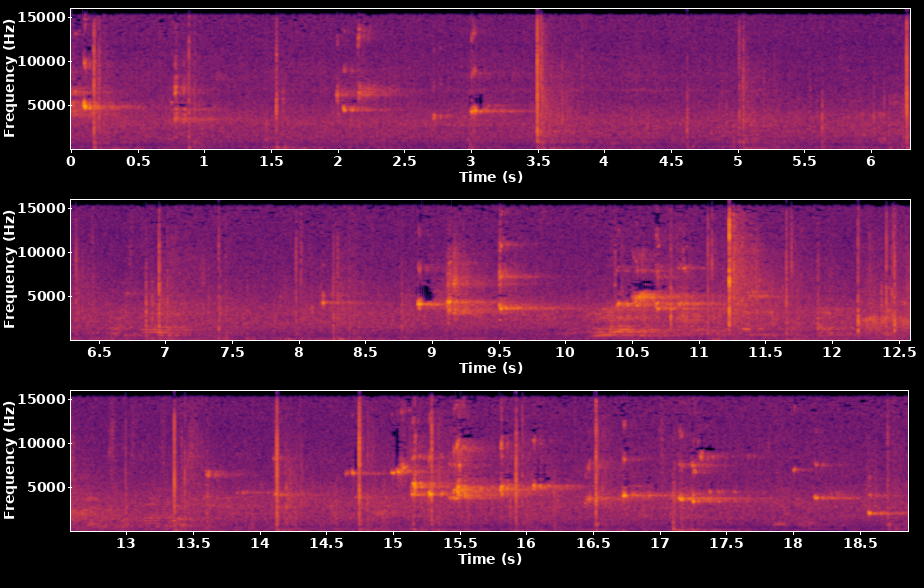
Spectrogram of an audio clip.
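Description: Basketball bouncing on a wooden gym floor, with sneakers squeaking and players' voices echoing in the hall, most clearly shouting about ten seconds in.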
